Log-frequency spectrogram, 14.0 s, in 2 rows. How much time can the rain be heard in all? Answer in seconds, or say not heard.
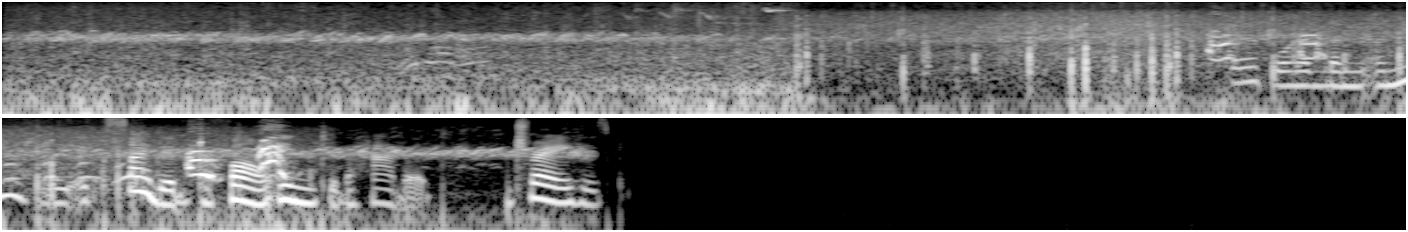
9 s.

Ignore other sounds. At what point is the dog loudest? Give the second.
8 s.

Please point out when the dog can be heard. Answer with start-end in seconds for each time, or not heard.
6.0-8.4.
